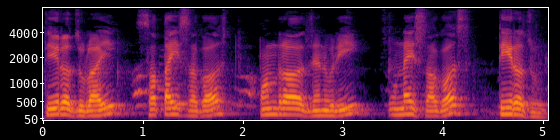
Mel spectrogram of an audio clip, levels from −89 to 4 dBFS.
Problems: background conversations at intervals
